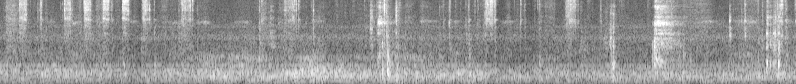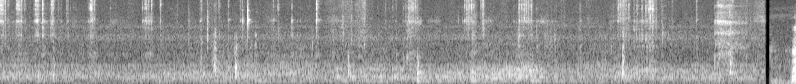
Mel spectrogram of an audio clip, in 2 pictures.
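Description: A ratchet wrench tightens the bolts on a vehicle's differential cover, giving close, crisp bursts of clicking in short repeated runs with brief pauses between strokes.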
